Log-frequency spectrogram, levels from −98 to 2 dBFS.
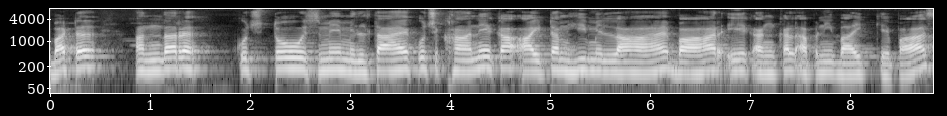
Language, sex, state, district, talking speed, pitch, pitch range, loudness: Hindi, male, Madhya Pradesh, Katni, 150 wpm, 160 Hz, 145-175 Hz, -14 LUFS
